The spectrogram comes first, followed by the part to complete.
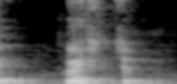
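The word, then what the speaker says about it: question: जैसे क्वेश्चन। क्वेश्चन में एस के कारण टी आई ओ एन का उच्चारण शन के बजाय च हो जाता है।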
